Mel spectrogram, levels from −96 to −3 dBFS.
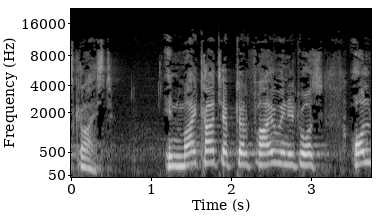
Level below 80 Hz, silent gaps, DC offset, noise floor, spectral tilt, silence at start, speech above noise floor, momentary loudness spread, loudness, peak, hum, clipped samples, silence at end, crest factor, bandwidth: -68 dBFS; none; under 0.1%; -59 dBFS; -4.5 dB/octave; 0 s; 33 dB; 12 LU; -26 LUFS; -6 dBFS; none; under 0.1%; 0 s; 20 dB; 13 kHz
